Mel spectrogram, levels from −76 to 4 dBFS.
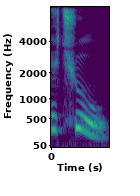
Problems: constant background noise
